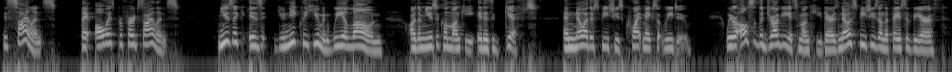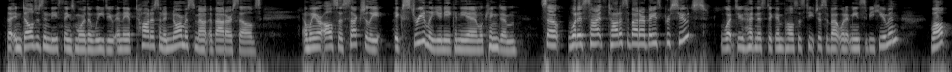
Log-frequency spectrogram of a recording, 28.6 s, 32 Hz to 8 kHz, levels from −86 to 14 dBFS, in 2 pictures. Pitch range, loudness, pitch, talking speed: 195-255 Hz, -29 LUFS, 215 Hz, 210 wpm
